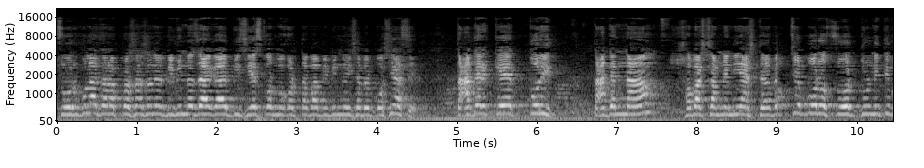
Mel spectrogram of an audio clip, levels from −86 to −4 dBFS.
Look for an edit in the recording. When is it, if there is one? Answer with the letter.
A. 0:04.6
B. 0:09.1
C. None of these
B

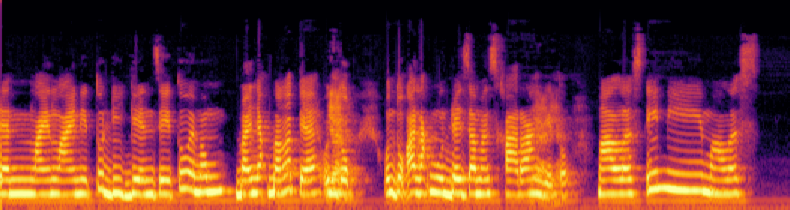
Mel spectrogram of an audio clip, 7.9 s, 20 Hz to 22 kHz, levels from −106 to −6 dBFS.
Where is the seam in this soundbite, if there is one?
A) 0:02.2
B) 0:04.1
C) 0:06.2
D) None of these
D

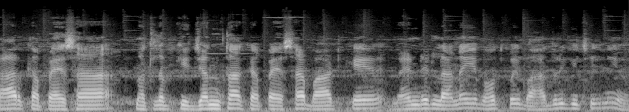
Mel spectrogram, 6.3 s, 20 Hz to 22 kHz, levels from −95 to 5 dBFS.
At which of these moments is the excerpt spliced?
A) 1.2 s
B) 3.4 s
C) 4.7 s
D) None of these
A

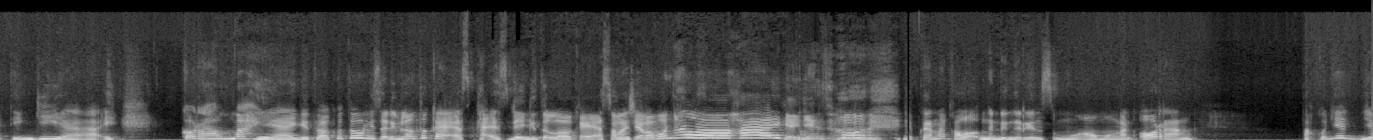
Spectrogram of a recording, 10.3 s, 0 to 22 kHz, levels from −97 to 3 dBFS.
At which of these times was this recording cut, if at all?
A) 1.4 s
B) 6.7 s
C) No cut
B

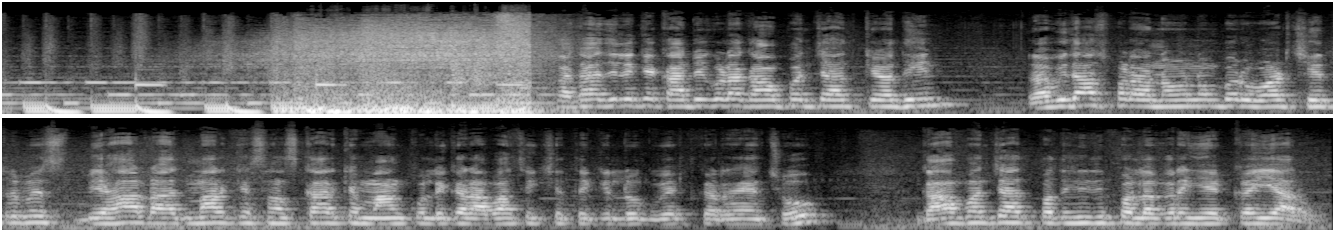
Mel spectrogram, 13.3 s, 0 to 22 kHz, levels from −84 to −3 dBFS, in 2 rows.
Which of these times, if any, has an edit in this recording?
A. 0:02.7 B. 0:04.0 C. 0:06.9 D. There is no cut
D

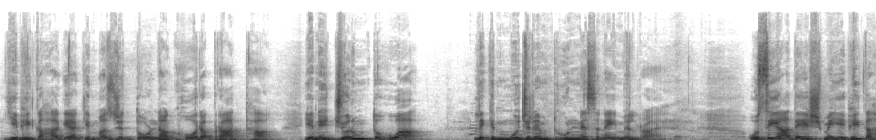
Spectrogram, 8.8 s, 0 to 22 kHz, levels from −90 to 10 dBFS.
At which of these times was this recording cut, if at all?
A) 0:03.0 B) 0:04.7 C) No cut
C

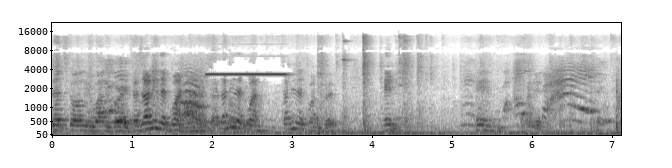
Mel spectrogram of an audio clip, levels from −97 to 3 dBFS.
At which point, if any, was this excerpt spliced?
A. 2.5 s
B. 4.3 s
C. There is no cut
C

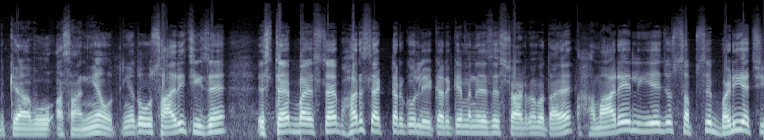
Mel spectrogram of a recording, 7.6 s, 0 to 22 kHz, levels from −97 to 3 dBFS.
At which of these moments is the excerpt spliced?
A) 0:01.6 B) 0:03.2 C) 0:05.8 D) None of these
C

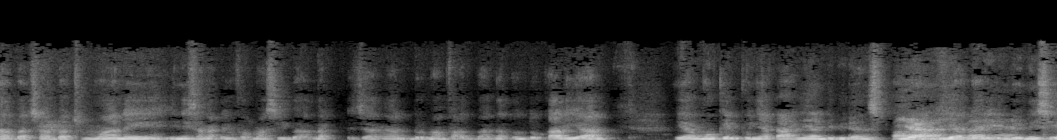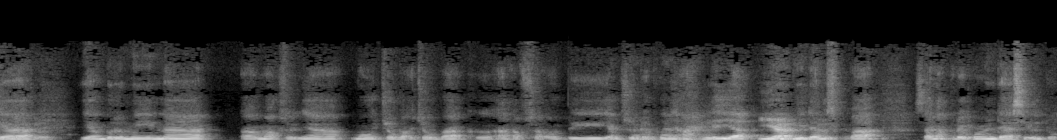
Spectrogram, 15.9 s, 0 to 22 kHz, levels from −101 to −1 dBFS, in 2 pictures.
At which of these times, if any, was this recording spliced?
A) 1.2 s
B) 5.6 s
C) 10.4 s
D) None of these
D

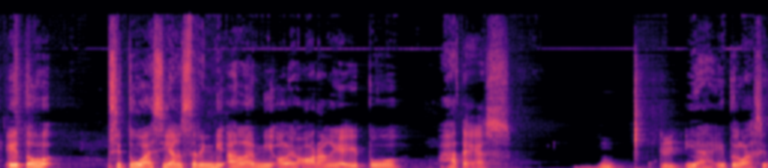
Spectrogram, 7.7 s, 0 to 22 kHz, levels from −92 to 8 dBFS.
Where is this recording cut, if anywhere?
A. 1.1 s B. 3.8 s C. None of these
A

